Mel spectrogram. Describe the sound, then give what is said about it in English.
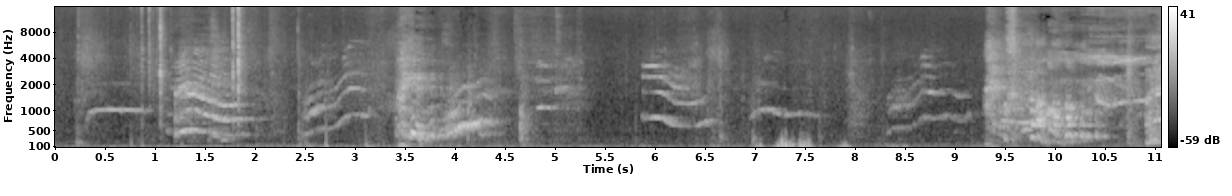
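A female cat meows and yowls repeatedly in drawn-out, wavering cries, loud, with short pauses between calls and a harsher outburst near the end. “Alex, just participate in our cat chat, please!”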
